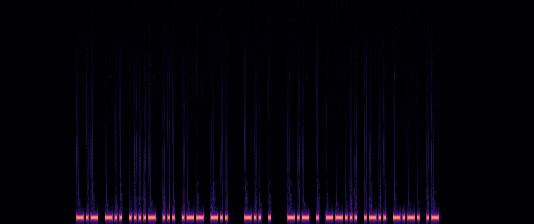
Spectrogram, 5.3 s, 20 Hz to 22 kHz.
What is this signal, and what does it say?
Morse code, heard as a keyed tone, about 53 wpm, 690 Hz. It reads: KD4SWD DE KE7LCA
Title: USA Callsign DE Callsign - 6 Characters - 50wpm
